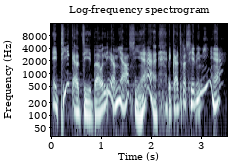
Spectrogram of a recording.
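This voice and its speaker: A man's voice: sits high, huge pitch swings, brisk, heavily acted. A man voicing an eager, deferential assistant to a village headman in a cartoon, over music. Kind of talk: cartoon voice acting. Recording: music behind the voice.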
